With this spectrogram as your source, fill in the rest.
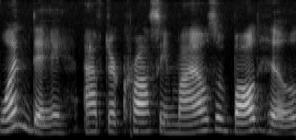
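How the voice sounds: What comes through here is a natural reading voice.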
